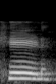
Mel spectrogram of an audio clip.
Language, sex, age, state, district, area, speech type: Goan Konkani, female, 30-45, Goa, Quepem, rural, read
